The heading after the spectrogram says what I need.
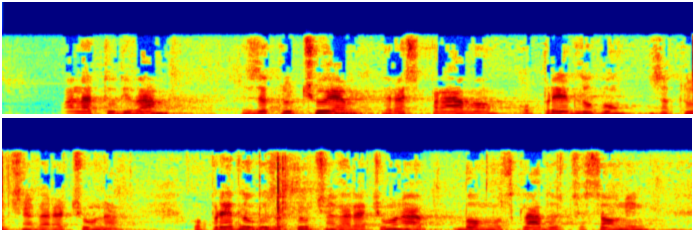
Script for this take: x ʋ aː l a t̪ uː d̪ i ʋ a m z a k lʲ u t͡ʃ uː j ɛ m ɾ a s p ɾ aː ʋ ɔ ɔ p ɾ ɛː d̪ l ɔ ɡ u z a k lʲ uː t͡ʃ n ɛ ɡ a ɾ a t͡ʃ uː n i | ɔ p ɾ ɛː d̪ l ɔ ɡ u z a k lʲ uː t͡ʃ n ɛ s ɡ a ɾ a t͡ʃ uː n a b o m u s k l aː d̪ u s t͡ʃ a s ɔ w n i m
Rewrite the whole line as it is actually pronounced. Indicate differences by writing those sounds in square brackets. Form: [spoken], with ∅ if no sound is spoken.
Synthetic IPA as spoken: x ʋ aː l a t̪ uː d̪ i ʋ a m z a k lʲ u t͡ʃ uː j ɛ m ɾ a s p ɾ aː ʋ ɔ ɔ p ɾ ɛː d̪ l ɔ ɡ u z a k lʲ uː t͡ʃ n ɛ ɡ a ɾ a t͡ʃ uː n [a] | ɔ p ɾ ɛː d̪ l ɔ ɡ u z a k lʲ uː t͡ʃ n ɛ [∅] ɡ a ɾ a t͡ʃ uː n a b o m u s k l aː d̪ u s t͡ʃ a s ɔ w n i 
